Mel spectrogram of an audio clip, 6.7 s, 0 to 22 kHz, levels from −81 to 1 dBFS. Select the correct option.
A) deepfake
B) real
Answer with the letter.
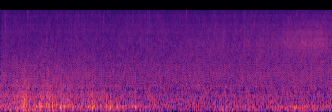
A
